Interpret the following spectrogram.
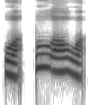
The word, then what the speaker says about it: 我: 我叫叫 My name is 我是第三声，叫叫是第四声。例如，我叫 Amy，My name is Amy。你可以叫我 You can call me。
